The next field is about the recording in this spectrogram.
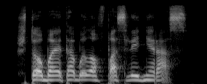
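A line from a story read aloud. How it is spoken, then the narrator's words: Barked. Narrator (Russian): Рявкнул он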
